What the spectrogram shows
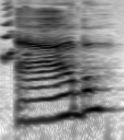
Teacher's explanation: with first syllable stress, I'm going to have the a vowel, Adventist, which is going to sound like a clear ad. And then because I'm stressing on the first syllable, my ven syllable is going to be more like vin, or just even vin, Adventist.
